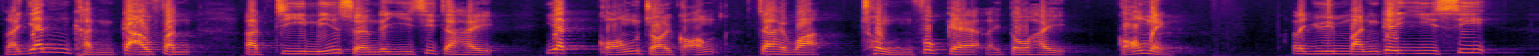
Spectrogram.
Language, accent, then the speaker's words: Cantonese; China; 特别系我哋中国人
